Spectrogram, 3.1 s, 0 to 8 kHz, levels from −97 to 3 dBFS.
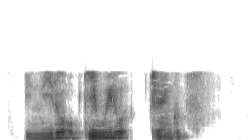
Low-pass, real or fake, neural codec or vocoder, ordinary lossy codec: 7.2 kHz; real; none; AAC, 16 kbps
